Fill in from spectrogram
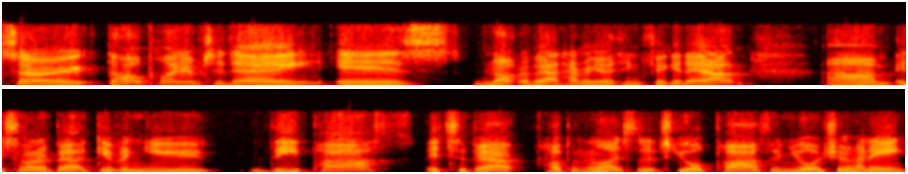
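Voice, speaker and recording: Speaking with an Australian accent, a woman uses a medium pitch and ordinary pitch variation. Her pace is fairly quick and her loudness very even. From Mackay region, Queensland, Australia. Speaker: webinar host, comms and marketing worker. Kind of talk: moderating an online panel. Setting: online webinar. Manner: fast.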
